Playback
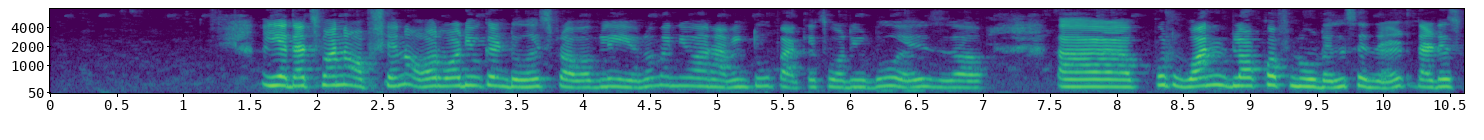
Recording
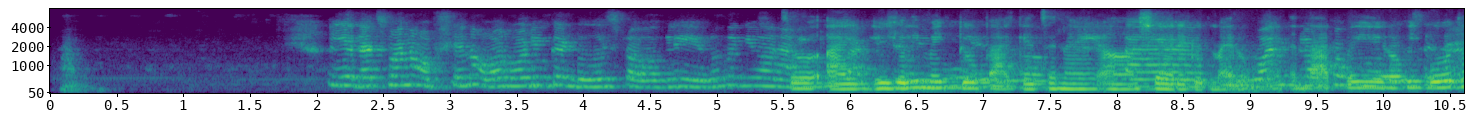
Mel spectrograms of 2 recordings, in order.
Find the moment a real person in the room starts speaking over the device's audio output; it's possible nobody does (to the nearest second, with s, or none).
5 s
